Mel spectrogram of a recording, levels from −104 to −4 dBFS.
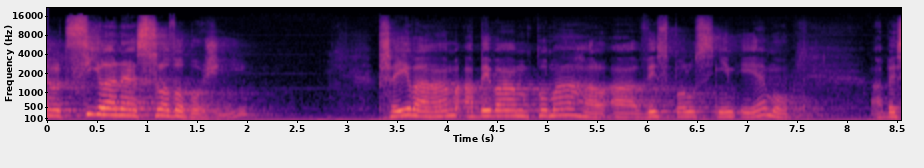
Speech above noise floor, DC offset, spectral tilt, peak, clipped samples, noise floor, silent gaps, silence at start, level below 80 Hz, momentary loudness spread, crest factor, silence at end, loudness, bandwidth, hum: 20 dB; under 0.1%; -4 dB/octave; -24 dBFS; under 0.1%; -61 dBFS; none; 0 s; -64 dBFS; 17 LU; 18 dB; 0 s; -40 LUFS; 17.5 kHz; none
